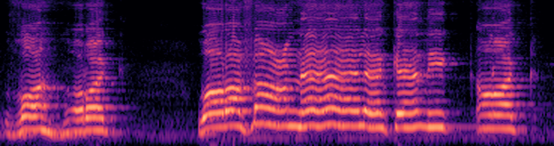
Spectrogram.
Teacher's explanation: ورفعنا را کو پر پڑھیں گے، عین کی آواز نکالیں گے. ورفعنا لك ذكرك، چھوٹا کاف ہے، یہاں پر چھوٹے کاف کی آواز نکالیں گے، باریک کریں گے.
